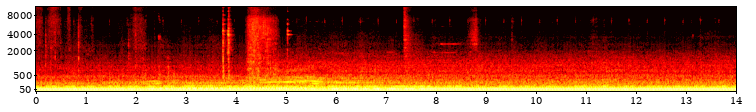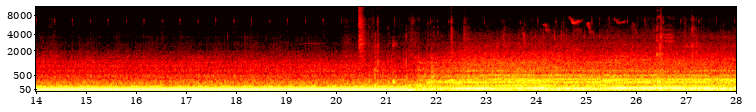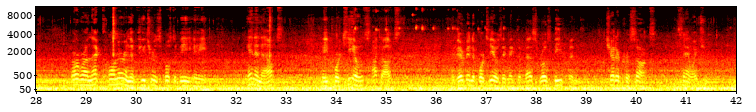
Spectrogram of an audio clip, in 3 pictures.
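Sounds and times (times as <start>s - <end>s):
bus diesel engine drone: 0.0s - 42.0s
sharp clicks: 0.8s - 10.2s, 20.4s - 42.0s.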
